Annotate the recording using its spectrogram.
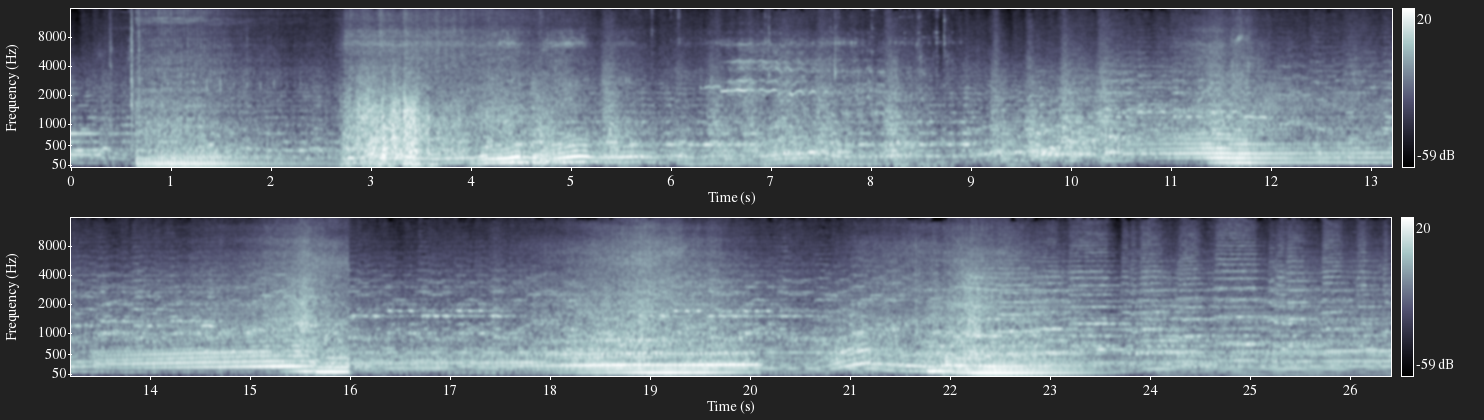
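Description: Orchestral film score playing sustained chords, with a horse whinnying over it.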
